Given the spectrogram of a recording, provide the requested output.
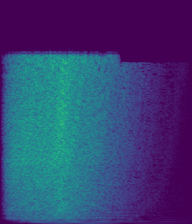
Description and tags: robotic Swish sound
droid, gadget, machine, mechanical, robotic, space, spaceship, swish, swoosh, whoosh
